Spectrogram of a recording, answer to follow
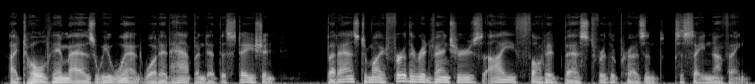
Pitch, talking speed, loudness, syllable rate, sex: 90 Hz, 220 wpm, -19 LUFS, 5.4 syllables/s, male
